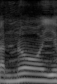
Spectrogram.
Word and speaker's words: Neu: Si scrive Neu. Si pronuncia Noi e vuol dire nuova.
